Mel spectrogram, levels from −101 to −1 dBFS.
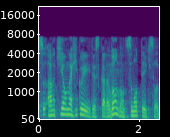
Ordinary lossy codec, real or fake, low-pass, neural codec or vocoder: none; fake; 7.2 kHz; codec, 16 kHz, 8 kbps, FunCodec, trained on LibriTTS, 25 frames a second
